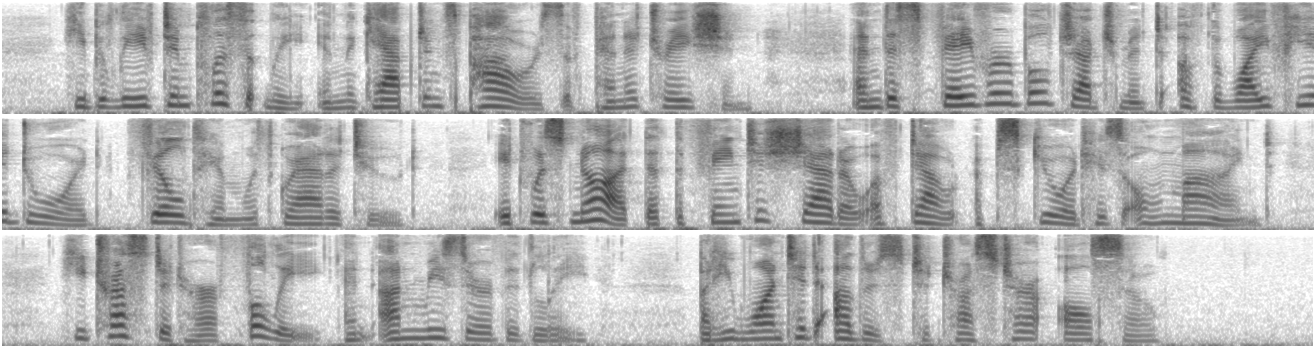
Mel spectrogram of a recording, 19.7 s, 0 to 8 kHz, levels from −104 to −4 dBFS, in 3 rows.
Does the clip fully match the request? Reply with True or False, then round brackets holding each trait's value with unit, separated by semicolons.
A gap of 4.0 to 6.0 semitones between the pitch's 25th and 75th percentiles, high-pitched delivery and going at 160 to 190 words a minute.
False (4.5 semitones; 195 Hz; 150 wpm)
